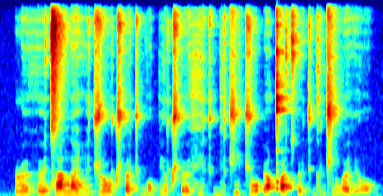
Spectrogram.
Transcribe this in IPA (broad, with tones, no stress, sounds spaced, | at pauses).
ɭ ø˧ h ø˦ d͡z a˨ n a˨ ʎ ʏ˦ t͡ʃ ɭ o˨˦ t͡ʃʼ œ˧ t͡ʃ b o˨ pʲ o˨ t͡ʃʼ ø˨ fʲ ø˧ t͡ʃ bʲ œ˧ t͡ʃ i˦ t͡ʃ o˦˨ ʔ ø˦ qʼ ʏ˦˨ t͡sʼ ø˨˦ t͡ʃ ɡ ʏ˧ d͡ʒ i˦ w œ˨ lʲ o˧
